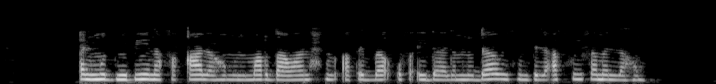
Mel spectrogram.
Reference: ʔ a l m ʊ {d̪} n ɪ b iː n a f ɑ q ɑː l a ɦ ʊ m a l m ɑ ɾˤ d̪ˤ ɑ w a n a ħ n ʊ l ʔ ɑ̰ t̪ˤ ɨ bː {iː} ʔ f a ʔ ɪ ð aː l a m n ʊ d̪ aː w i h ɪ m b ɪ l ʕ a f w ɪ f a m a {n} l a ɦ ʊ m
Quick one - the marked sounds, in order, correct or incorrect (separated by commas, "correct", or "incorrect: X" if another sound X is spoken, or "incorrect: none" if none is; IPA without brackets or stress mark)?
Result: correct, incorrect: aː, correct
